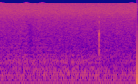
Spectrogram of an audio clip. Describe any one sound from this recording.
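A golf putter taps a ball softly.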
